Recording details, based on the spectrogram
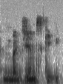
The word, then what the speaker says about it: Mlodzinski: It's Carmen Mlodzinski. – You're kidding me. no, I ran that by multiple people just to make sure. Yeah, Carmen Mlodzinski.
